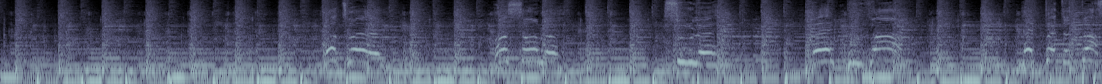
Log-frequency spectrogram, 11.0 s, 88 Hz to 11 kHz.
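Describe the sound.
A loud, continuous rock song from 2009 mixing rockabilly, surf, pop and punk, with a steady driving drumbeat, dense band instrumentation and a singing voice carrying the lyrics up front.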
